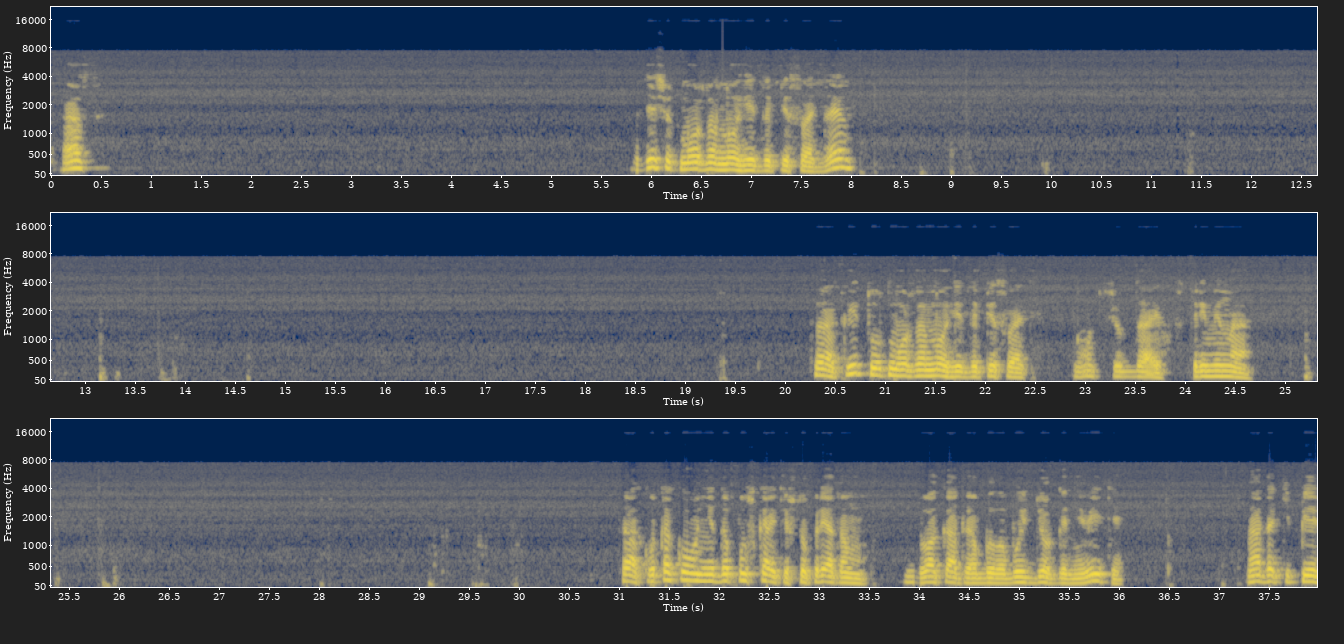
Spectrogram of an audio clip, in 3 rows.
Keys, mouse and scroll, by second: 9.1 shift+click, 10.2-11.6 drag, 13.3 a, 13.8 i, 14.8-19.6 drag, 20.5-20.8 drag, 21.6-22.0 shift+drag, 22.7-24.3 drag, 25.2 a, 25.8 i, 31.8 middle click, 33.7-36.7 drag, 37.1 click.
